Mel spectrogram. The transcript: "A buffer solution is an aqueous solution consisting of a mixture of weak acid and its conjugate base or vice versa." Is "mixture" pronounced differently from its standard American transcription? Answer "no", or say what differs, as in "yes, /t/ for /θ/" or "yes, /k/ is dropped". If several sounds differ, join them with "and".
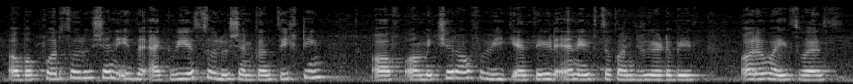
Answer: yes, /s/ is dropped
